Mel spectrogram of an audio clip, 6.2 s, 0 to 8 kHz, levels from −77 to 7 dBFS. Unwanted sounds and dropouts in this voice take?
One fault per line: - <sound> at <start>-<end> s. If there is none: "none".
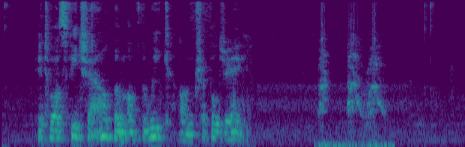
- bark at 4.2-5.3 s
